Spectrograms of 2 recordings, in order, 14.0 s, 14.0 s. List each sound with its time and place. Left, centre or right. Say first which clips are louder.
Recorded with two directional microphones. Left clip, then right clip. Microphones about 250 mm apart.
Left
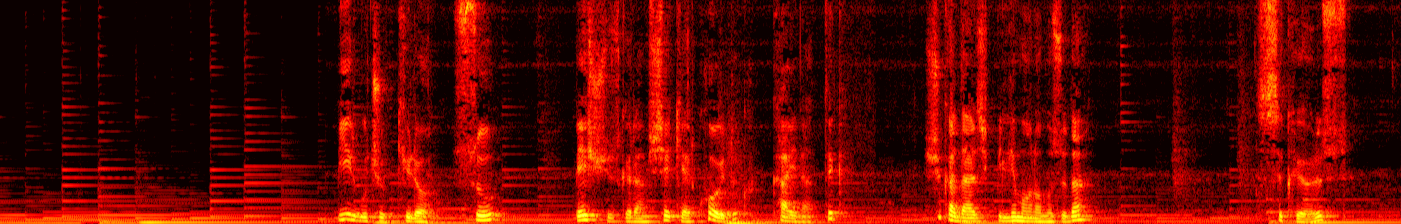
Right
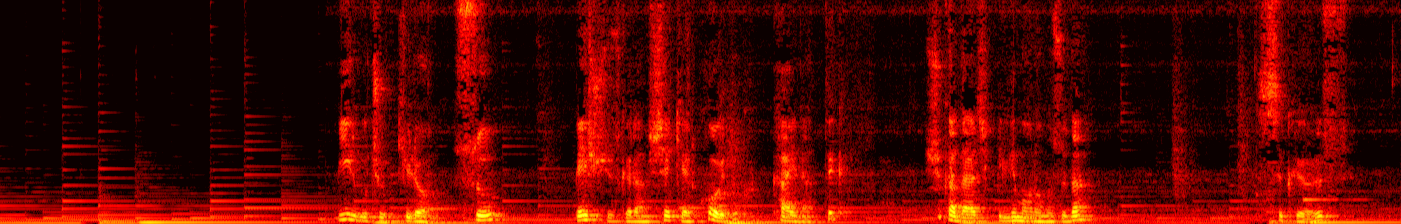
3.3 s speech: left 4 dB; left
5.8 s speech: left 2 dB; left
12.5 s speech: left 5 dB; left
